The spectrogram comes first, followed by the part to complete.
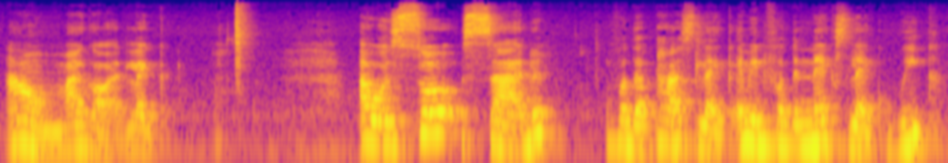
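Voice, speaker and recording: A young woman telling a story in a casual chat while doing her makeup, animated and repetitive, slipping in Swahili words. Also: medium pitch, slow pace. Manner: animated, repeats phrases, mixes in Swahili words. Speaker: vlogger.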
